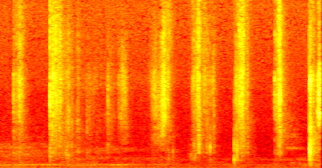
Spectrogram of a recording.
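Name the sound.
tarot cards being shuffled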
